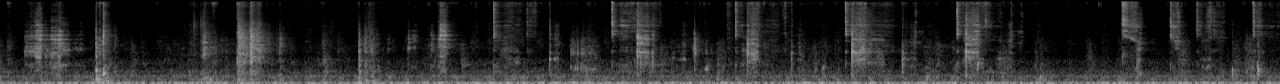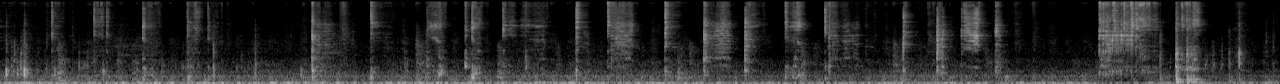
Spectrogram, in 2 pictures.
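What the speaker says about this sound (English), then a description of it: "Now I'm going to separate this into 2 different bowls." A spoon clinks and scrapes against bowls as prepared food is portioned into two dishes, with continuous close metallic taps and ringing clatter over a low steady background hum.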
